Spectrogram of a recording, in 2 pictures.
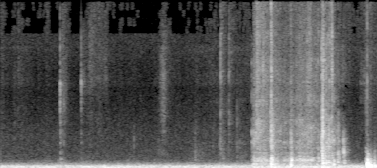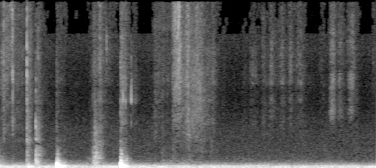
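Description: Handling noises while a small model-train motor is worked on by hand: a second of rustling, then three knocks about a second apart, over a steady low hum.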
